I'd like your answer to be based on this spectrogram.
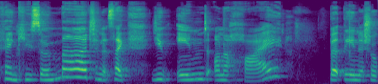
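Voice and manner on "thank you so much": higher, louder gushing thank you; sweet thanks. Retold or imitated. Thanking the clerk at the end, gushing and high. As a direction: lay the gratitude on thick.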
